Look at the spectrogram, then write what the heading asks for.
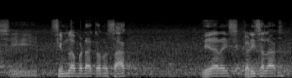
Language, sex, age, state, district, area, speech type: Gujarati, male, 45-60, Gujarat, Valsad, rural, spontaneous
